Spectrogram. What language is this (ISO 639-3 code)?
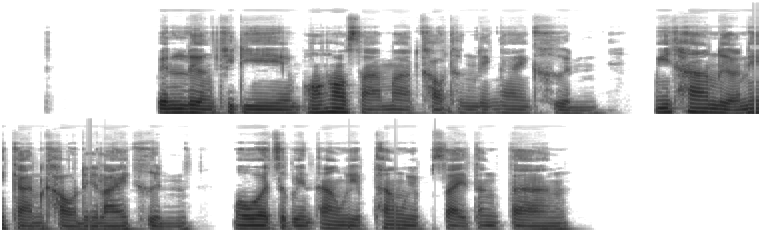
tha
